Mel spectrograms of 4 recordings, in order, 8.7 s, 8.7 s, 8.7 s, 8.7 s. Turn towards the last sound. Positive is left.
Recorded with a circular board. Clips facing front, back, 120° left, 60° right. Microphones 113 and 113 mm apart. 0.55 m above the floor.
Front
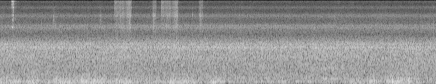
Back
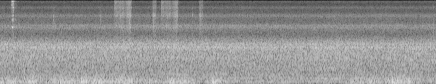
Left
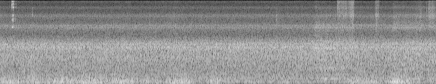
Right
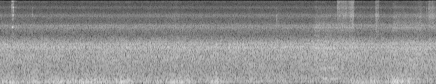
turn(degrees=-160)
